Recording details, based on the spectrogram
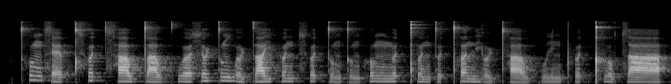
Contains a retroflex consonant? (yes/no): no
